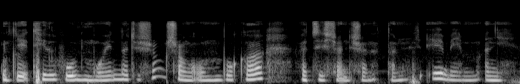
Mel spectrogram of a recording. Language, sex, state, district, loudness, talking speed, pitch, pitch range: Mizo, female, Mizoram, Aizawl, -19 LUFS, 230 wpm, 205 Hz, 195-220 Hz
